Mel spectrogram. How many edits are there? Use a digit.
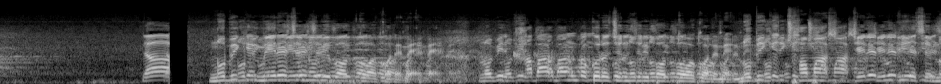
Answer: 1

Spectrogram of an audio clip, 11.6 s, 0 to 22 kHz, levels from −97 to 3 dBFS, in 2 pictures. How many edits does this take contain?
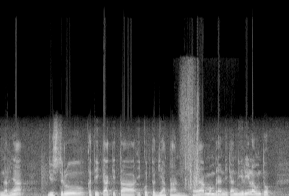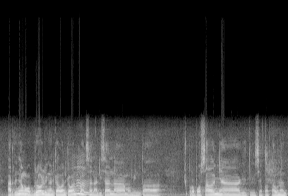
1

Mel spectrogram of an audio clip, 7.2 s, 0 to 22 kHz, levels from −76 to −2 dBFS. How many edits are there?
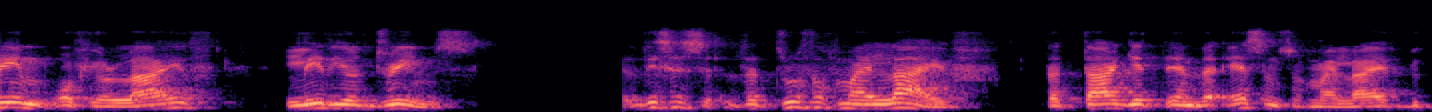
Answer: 1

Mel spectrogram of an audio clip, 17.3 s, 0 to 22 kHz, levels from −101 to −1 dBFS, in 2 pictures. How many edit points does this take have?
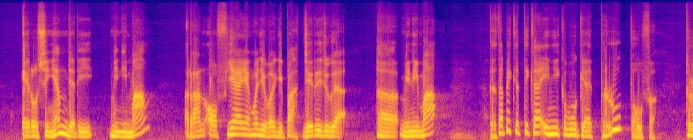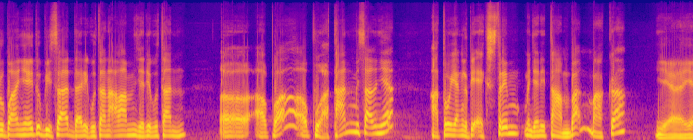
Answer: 0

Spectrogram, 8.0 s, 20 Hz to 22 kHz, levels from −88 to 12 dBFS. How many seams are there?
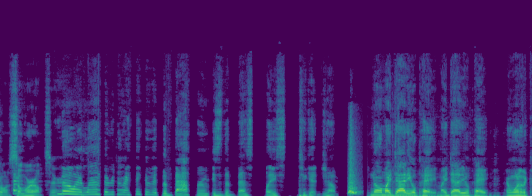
2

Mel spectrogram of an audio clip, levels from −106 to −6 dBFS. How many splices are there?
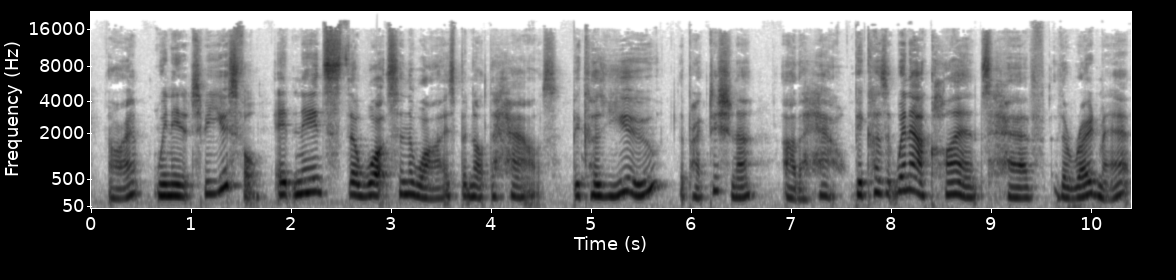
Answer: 1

